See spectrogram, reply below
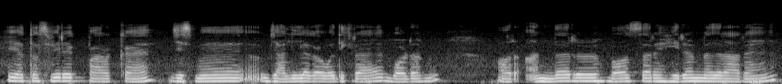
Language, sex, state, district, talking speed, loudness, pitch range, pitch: Hindi, male, Jharkhand, Palamu, 185 wpm, -13 LUFS, 140-150 Hz, 145 Hz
